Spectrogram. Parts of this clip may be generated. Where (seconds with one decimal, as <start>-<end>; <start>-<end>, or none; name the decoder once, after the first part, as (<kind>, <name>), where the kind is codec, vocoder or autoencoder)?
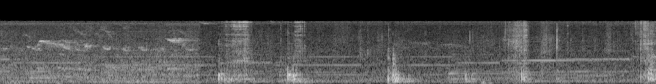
0.6-3.0 (vocoder, Vocos); 5.9-6.6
